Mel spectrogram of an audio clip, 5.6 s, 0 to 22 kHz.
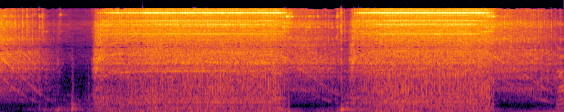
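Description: A DeWalt D25032 rotary hammer running in hammer mode, three loud close bursts of fast, harsh pounding with brief pauses between them.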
